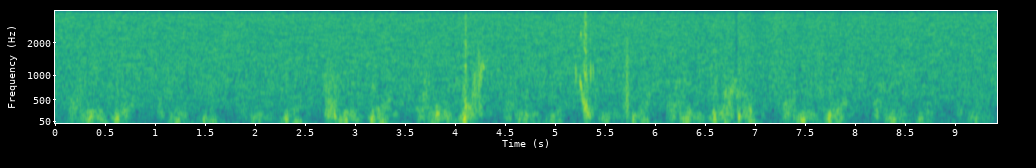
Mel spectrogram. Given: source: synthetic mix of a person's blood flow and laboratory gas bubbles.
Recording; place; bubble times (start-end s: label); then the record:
Doppler ultrasound of blood flow; precordium
2.69-2.85 s: bubbles
4.07-4.32 s: bubbles
5.18-5.42 s: bubbles
6.68-6.99 s: bubbles
From the record:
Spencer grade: 2 (many but less than half of the cardiac periods contain bubble signals, singularly or in groups); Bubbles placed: anywhere in the cardiac cycle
